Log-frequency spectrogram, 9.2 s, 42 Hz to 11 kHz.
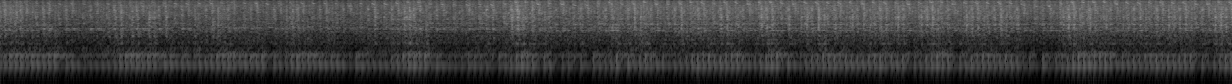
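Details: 1989 Toyota Tercel with 3E engine idling rough: steady loud idle with an uneven, lumpy low rumble that wavers instead of running smooth; cause unknown.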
